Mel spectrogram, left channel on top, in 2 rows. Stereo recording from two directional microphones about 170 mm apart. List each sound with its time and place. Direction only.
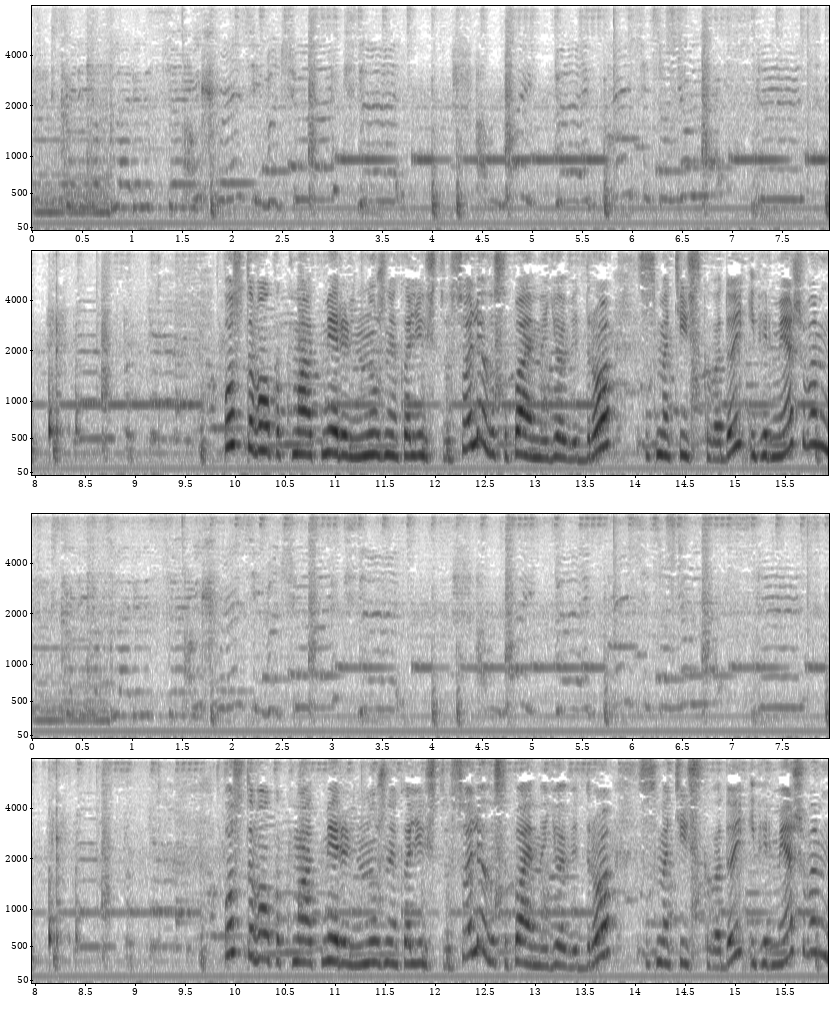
9.8 s a woman's voice: 25° left (ahead or behind)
